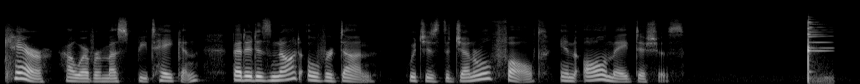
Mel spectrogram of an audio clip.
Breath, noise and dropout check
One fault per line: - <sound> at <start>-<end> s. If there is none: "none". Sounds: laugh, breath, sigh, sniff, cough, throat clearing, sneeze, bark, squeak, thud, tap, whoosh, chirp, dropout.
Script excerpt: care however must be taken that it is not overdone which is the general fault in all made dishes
- tap at 8.1-8.4 s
